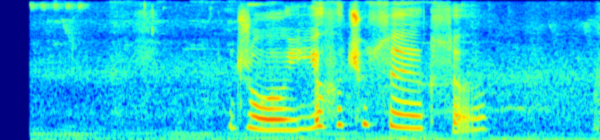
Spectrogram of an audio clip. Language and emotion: Russian, sad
